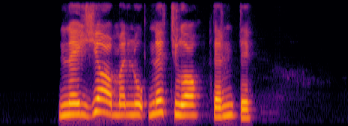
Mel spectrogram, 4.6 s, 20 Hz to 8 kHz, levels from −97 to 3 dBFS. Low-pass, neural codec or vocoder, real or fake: 7.2 kHz; autoencoder, 22.05 kHz, a latent of 192 numbers a frame, VITS, trained on one speaker; fake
